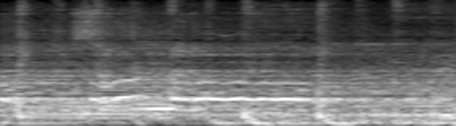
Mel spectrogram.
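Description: A female K-pop singer sings a slow pop song live into a handheld microphone over the backing track, holding long notes with vibrato, amplified through a concert arena's sound system.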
